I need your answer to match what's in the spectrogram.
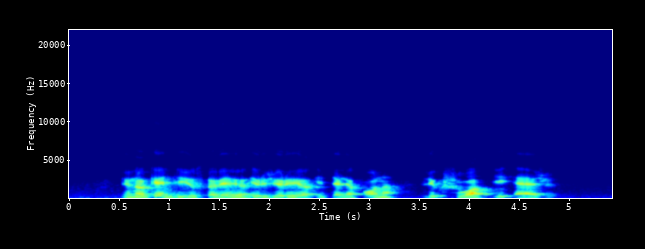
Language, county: Lithuanian, Panevėžys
